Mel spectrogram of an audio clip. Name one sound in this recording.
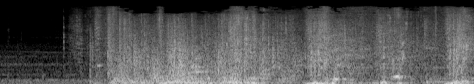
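Magic blasts and weapons clash loudly in a fight.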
